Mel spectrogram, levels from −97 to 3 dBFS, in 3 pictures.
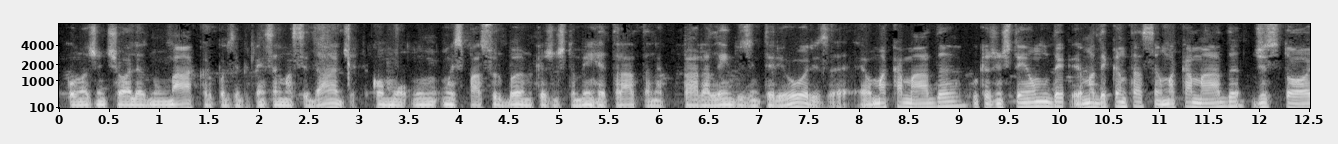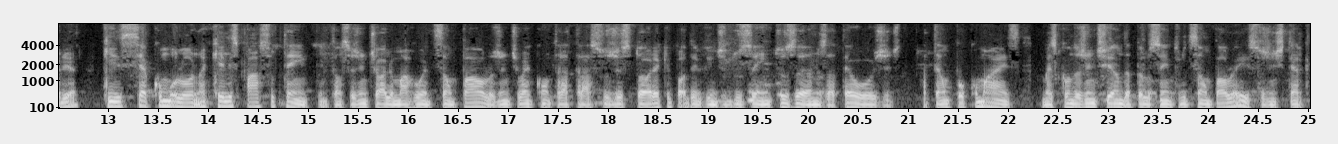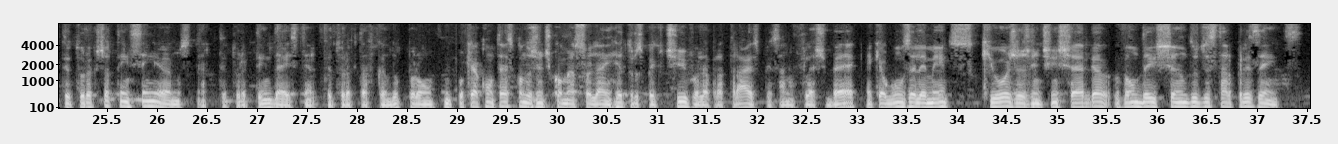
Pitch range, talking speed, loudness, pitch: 85-110 Hz, 225 wpm, -15 LUFS, 95 Hz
